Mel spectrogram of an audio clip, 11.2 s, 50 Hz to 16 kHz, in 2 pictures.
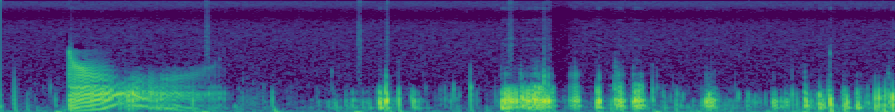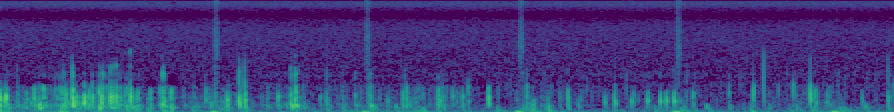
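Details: Own belly after eating and after abdominal exercise; the first meal was a large one at 16:00 after water-only fasting since 19:00 the previous day, on a raw-food diet. Frequent gurgles, squeaks and bubbling pops, rising squeal at start: active normal bowel sounds.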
